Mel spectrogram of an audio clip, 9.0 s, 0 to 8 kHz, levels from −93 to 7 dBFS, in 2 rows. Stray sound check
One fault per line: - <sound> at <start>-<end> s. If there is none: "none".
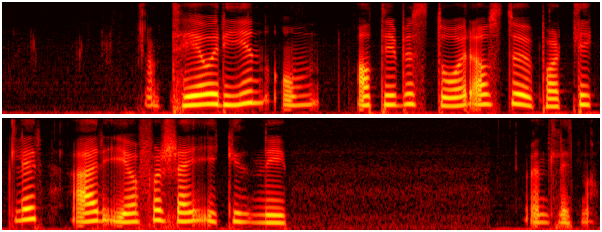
none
